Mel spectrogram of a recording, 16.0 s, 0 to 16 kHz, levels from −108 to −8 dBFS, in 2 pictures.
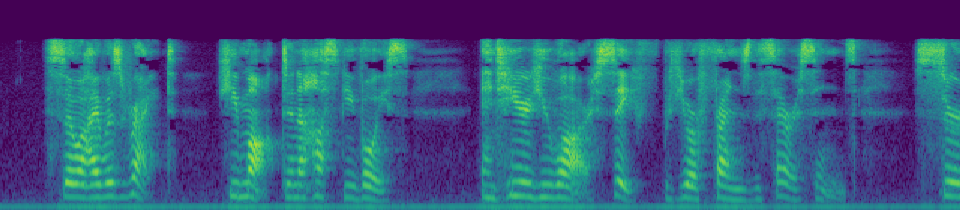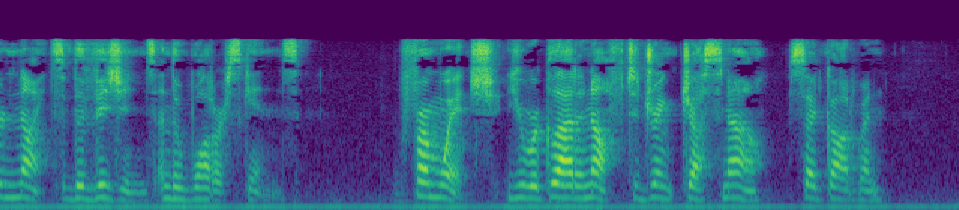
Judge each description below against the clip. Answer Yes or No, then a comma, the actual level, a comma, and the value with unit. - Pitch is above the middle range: Yes, high, 215 Hz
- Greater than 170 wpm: No, average, 155 wpm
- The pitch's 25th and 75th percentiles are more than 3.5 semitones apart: No, average, 3.0 semitones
